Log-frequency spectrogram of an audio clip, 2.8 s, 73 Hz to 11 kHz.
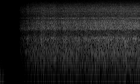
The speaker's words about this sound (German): Langsam frisst sich auf 4500 Metern Höhe ein Bohrer ins Eis. Ein Video dokumentiert die Arbeiten am Gletscher Colony Fetti. Hier an der Grenze zwischen Italien und der Schweiz holen Wissenschaftlerinnen und Wissenschaftler einen Eisbohrkern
